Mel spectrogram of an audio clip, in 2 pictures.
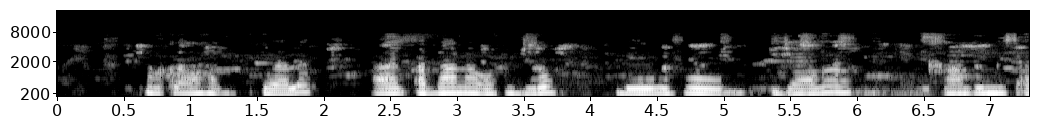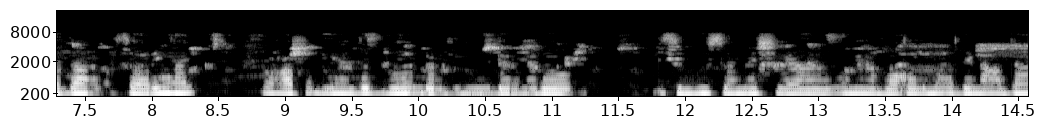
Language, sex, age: Somali, female, 25-35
